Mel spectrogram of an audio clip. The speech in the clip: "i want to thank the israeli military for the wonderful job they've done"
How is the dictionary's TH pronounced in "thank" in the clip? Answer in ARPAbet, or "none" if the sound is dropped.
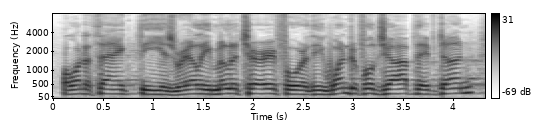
TH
